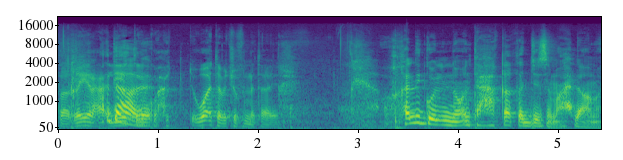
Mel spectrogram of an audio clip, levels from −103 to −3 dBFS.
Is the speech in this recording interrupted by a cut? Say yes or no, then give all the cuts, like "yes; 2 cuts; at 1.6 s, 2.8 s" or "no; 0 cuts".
yes; 1 cut; at 3.2 s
